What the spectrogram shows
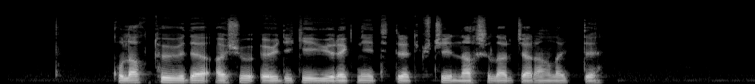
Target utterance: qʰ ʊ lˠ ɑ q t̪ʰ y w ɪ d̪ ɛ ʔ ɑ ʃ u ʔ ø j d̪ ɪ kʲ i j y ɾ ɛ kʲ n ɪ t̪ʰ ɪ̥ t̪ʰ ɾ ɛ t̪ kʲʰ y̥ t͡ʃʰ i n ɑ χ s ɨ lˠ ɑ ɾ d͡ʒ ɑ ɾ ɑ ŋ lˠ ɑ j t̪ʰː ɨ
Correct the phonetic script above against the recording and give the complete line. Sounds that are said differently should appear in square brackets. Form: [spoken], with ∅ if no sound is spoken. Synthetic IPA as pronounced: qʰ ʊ lˠ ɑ q t̪ʰ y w ɪ d̪ ɛ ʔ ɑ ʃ u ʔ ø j d̪ ɪ kʲ i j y ɾ ɛ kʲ n ɪ t̪ʰ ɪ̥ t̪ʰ ɾ ɛ t̪ kʲʰ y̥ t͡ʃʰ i n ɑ χ [ʃ] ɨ lˠ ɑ ɾ d͡ʒ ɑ ɾ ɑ ŋ lˠ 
